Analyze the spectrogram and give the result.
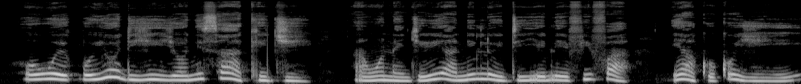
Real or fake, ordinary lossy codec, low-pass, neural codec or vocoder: real; none; none; none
